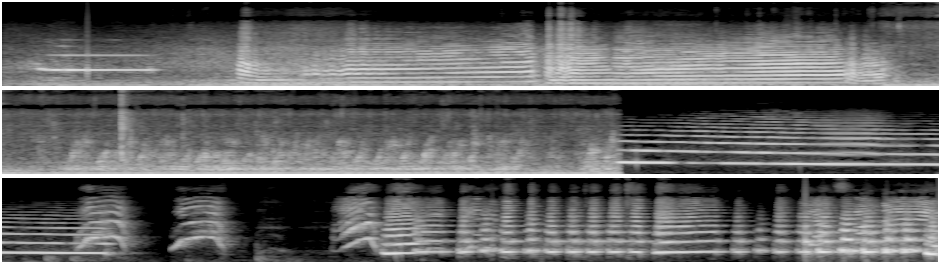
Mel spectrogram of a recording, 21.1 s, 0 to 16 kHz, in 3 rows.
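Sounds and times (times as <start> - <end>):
slowly falling horn-like note: 0.0 - 6.4, 11.6 - 14.8.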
